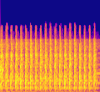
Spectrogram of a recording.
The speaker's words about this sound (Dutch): En daarin is te zien hoe het Amerikaanse leger onschuldige burgers in Bagdad neerschoot.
